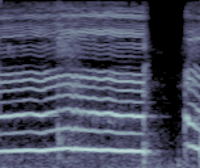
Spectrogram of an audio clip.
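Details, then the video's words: Pet red fox indoors keeps squeaking, demanding to be petted and hugged rather than hurting; a level whining tone for about one and a half seconds, a brief pause, then another squeak begins falling in pitch. "Как выключить скрип лисы"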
